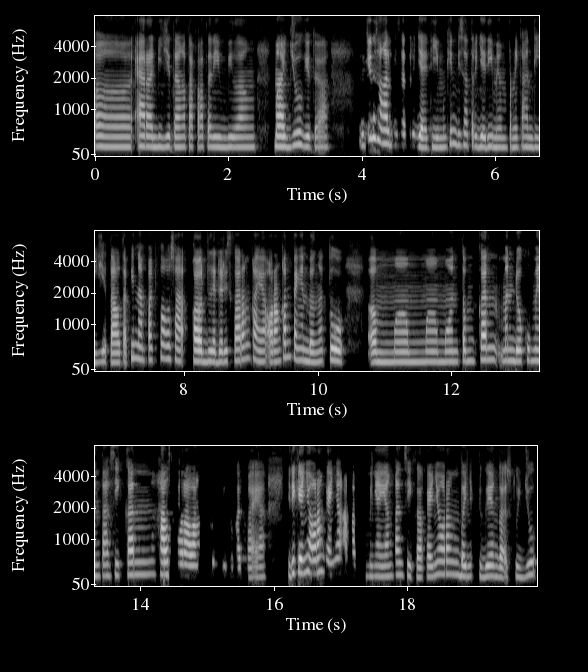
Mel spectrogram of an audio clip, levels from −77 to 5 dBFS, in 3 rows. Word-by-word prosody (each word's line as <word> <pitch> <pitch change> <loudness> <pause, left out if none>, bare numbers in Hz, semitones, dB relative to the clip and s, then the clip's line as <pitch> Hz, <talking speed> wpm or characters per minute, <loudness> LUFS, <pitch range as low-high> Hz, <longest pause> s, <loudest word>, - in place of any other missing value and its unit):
eee, 215 -1 0 0.2
era 220 -1 +4
digital 215 0 -2
yang 210 - 0
kata 215 0 -2
Kakak 215 0 -5
tadi 210 0 0 0.2
bilang 210 0 -1 0.4
maju 215 +1 +4 0.2
gitu 215 -1 -2
ya? - - -3 0.5
Mungkin 320 +12 +2
sangat 285 -3 +5
bisa 240 0 -7
terjadi, 210 -4 0
mungkin 210 +8 -4
bisa 245 -1 -4
terjadi 215 -1 0
mem 205 0 -3
pernikahan 210 0 -4
digital. 205 0 0
Tapi 295 - -2
nampak 255 -2 -1
kalo 285 -1 +1
sa 250 - +2 0.2
kalau 225 -1 +8
dilihat 215 0 0
dari 215 - +1
sekarang, 240 +4 +1
kayak 225 -5 +1
orang 220 +1 +3
kan 305 - +2
pengen 250 -3 +1
banget 215 +2 -3
tuh, 235 -3 +3 0.4
mmm, 210 +1 +4 0.2
mem 210 0 +1 0.3
memontemkan 220 +3 0 0.2
mendokumentasikan 235 +2 0 0.3
hal 260 -1 +6
secara 245 -2 +1
langsung, 345 - -2
gitu 440 -1 -19
kan 205 - -4
Kak 200 0 -2
ya? 215 - -2 0.4
Jadi 265 - +5
kayaknya, 295 +1 +6
orang 310 +2 +3
kayaknya 275 +3 +2
akan 245 - -6 0.2
menyayangkan 225 +2 0
sih 235 - -2
Kak. 205 -1 +1
Kayaknya 225 +5 +1
orang 275 0 0
banyak 225 -1 -2
juga 220 -1 -6
yang 225 - -2
enggak 205 -2 0
setuju, 215 +1 -7
225 Hz, 185 wpm, -22 LUFS, 215-250 Hz, 0.5 s, kalau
